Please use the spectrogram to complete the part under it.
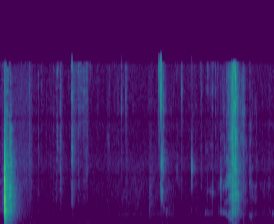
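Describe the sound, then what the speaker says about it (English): Someone bites into crisp, slightly bendy raw cauliflower: one sharp crunch at the start, then a few faint chewing crunches and a louder crunch later, close to the listener, with no talking. "I do like raw veg. Although this is slightly bendy, it's still very crispy."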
